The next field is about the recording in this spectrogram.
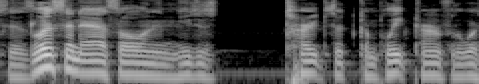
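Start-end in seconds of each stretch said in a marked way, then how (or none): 0.3-1.1 loud, raised yelling voice. Retelling a movie, a speaker acts out a woman yelling at a caller: retelling a yell. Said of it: "she's yells at him".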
